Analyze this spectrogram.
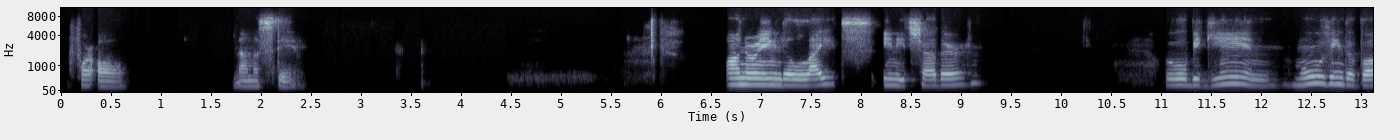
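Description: A woman speaks calmly and slowly through a microphone, as on an online call.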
